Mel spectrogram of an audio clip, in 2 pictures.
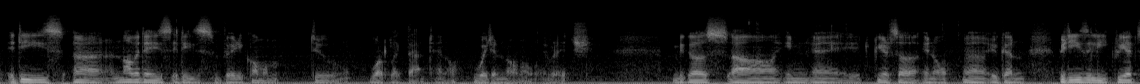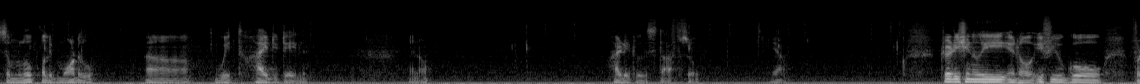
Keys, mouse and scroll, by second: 7.8 scroll down 2, 8.2 Tab, 8.5 click, 9.4 click, 10.5 scroll up 1, 11.0 click, 11.7 Tab, 11.9 click, 12.4 scroll up 1, 13.1 ctrl+z, 14.3 ctrl+click, 14.6 ctrl+middle click, 15.0 ctrl+alt+a, 15.3 alt+scroll up 1, 16.2-16.5 scroll down 1, 16.6 Tab, 16.9 middle click, 17.7 scroll up 1, 18.2 Tab, 18.5 click, 18.9 scroll up 1, 19.3 shift+click, 19.7 shift+scroll down 1, 20.1 click.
